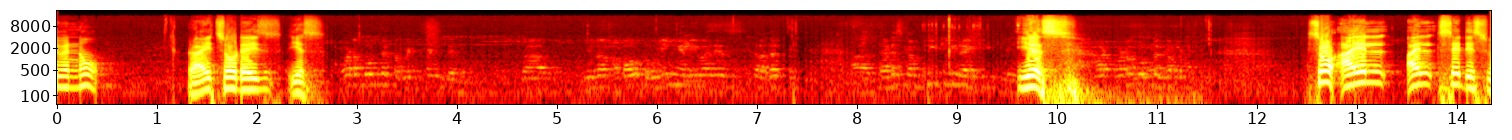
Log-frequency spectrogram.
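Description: A man speaks calmly into a headset microphone, heard through loudspeakers in an echoing room.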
